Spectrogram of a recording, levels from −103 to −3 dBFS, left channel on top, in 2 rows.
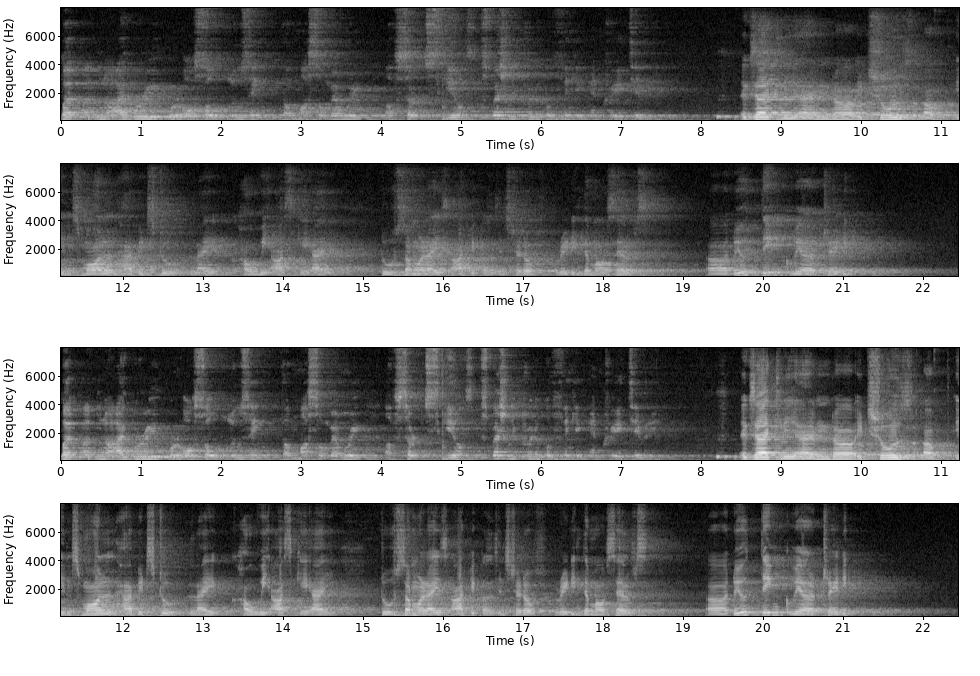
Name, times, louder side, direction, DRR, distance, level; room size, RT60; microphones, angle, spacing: voice 1, 0.0-3.8 4.1-7.4, right 1 dB, 45° right, 5 dB, 1.0 m, -34 dB
voice 2, 8.2-13.2 13.4-14.7 15.2-18.6 19.3-21.1, right 4 dB, 85° right, 4 dB, 0.6 m, -26 dB
24.5 x 8.7 x 3.5 m, 2.8 s
head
